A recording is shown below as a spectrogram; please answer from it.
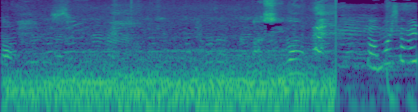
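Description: Steady low rumble of an airliner cabin in flight, with voices over it. It cuts off abruptly about three and a half seconds in, leaving only voices in a much quieter place.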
